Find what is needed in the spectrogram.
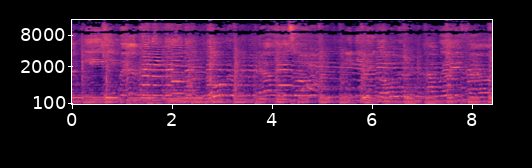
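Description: Small jazz combo playing live swing: soprano saxophone on the melody over strummed archtop and acoustic guitars and a plucked upright bass, at a steady beat.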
